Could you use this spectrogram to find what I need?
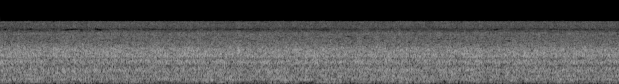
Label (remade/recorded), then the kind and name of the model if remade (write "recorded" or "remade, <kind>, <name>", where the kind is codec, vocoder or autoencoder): recorded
